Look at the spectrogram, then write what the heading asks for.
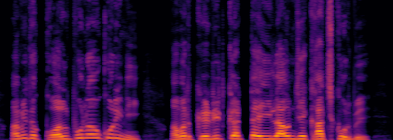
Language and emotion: Bengali, surprised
